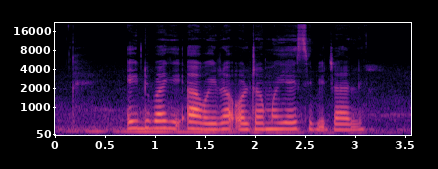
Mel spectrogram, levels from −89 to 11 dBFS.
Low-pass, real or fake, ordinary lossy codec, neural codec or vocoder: none; real; none; none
